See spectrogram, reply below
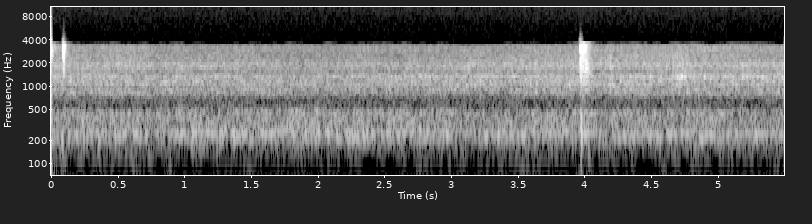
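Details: A quiet indoor hum like a fan runs throughout, broken by two sharp clicks, with no animal heard.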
